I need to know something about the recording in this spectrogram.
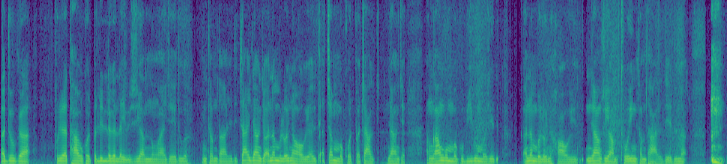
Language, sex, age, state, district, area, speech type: Manipuri, male, 18-30, Manipur, Thoubal, rural, spontaneous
